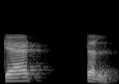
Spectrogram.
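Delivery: "Cattle" slowly in two separate beats; syllable by syllable. Shown as a demonstration. Teacher dividing words for exercise, "cattle" slowly split in two. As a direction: pause between कैट and टल in "cattle". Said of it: "दो syllable".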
